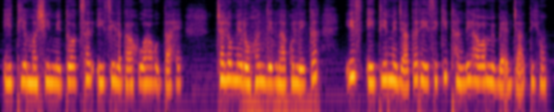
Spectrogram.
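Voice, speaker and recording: A woman playing a kindly, poor village grandmother who explains gently and patiently in a cartoon story. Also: medium pitch, steady tone, normal speed, natural voice. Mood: gentle.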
